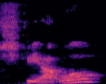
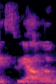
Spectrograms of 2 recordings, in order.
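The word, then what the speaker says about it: Światło: so spietlo is a polish word it's actually pronounced shivaya but i mean uh we just say sweatlo because our our major markets are india and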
